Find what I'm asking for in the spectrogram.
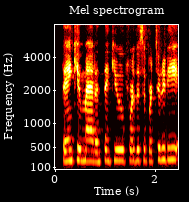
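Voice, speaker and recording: A woman speaks with a Spanish accent at a fairly high pitch. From Colombia. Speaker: drone education business founder. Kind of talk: career talk presentation.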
